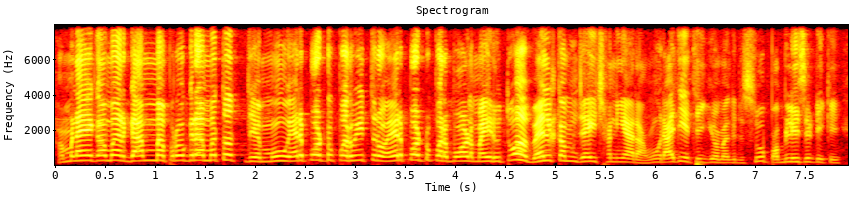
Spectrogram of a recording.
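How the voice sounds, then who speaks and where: Man, stand-up comedian, very high voice, dry sound, acts out both sides of each dialogue. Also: steady tone, sharp tone, no echo. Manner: quick anecdotal storytelling, acting out both sides of each exchange. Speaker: stand-up comedian at a community gathering. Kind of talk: live stand-up joke telling.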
